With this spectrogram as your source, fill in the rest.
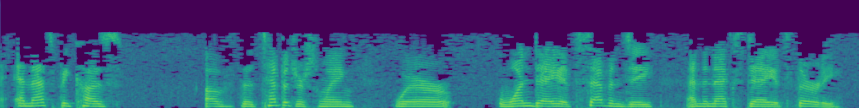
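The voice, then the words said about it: Hoarse, partly lost voice. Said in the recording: “You can tell, obviously, it's happened to me. I've lost my voice at times a little bit”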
